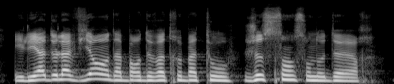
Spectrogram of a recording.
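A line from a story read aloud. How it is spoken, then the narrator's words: Growled by monster. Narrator (French): gronda le monstre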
